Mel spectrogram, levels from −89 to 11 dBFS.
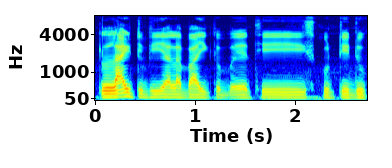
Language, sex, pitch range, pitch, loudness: Bhojpuri, male, 100-110 Hz, 100 Hz, -23 LUFS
